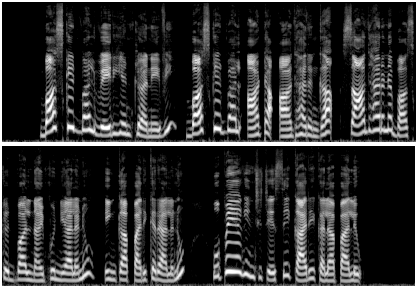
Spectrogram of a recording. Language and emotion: Telugu, neutral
